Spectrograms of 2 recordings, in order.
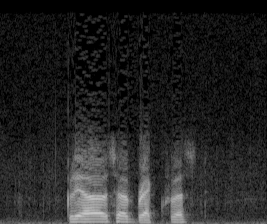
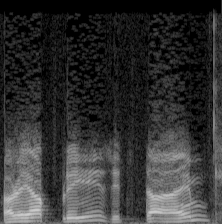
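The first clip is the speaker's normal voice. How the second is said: barman's call; 6 semitones higher than usual. Acted. Barman calling closing time.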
